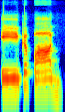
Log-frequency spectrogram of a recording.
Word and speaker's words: एकपाद्: आधा हो जाता है तो उसका उच्चारण करेंगे एक पाद यानी मुह को खोले नहीं द द का उच्चारण करेंगे तो ऊपर ही रह जाएगी जी बस एक पाद ऊपर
